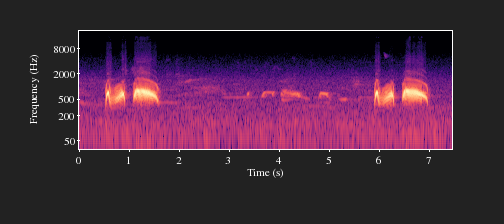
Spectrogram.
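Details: Spotted dove decoy in a two-tail calling and three-note challenge style used to lure wild doves. Two paired coos, a short rising note then a longer falling hum, repeated after a quiet gap with faint soft notes between.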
